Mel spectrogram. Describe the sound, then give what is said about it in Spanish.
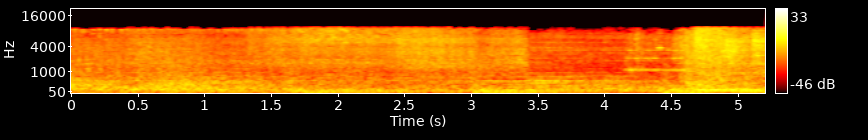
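A house collapsing with a great burst of fire in a Batman Begins scene, a loud continuous roaring rumble with crashing debris that swells and grows louder toward the end. “Mientras, la casa entera se viene abajo. El montacargas comienza el descenso justo cuando una gran lengua de fuego se dirige hacia ellos.”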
